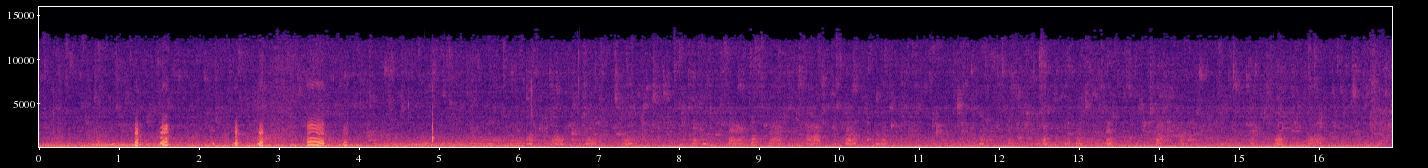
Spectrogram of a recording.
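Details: Ten-day-old Dachshund puppies kept close by their protective mother give a burst of high, wavering squeaks in the first few seconds. Fainter, scattered squeaks follow over a steady low hum.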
